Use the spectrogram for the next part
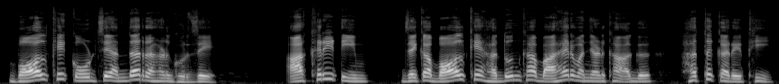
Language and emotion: Sindhi, neutral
